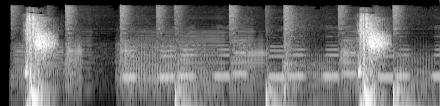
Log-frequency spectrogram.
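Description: Two loud whacks about three and a half seconds apart, over background music with a repeating note.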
